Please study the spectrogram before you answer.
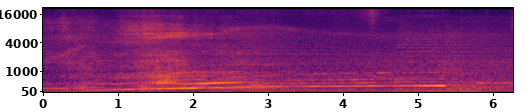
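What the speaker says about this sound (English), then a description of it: "Ça c'est pas un échappement standard." Ferrari SF90 fitted with an aftermarket Novitec exhaust, revving close by with rising, falling engine pitch sweeps and a raspy exhaust tone, one long climbing rev cutting off sharply near the end.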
